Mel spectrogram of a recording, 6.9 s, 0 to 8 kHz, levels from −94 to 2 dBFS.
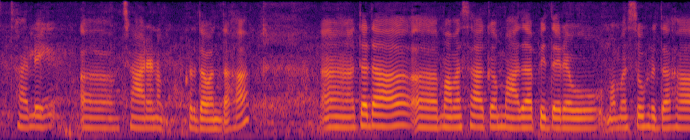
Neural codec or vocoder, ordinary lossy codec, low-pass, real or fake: codec, 16 kHz, 4 kbps, X-Codec, WavLM features, trained on Multilingual LibriSpeech; none; none; fake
